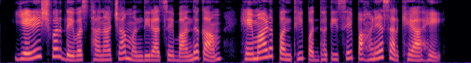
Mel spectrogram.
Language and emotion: Marathi, neutral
